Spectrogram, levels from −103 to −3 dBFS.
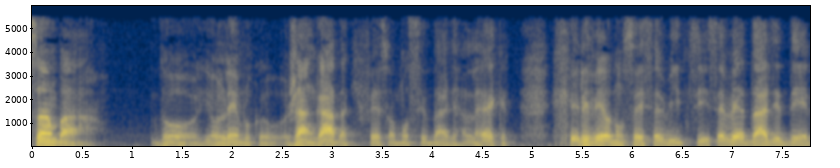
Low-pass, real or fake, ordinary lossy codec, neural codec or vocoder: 5.4 kHz; real; MP3, 48 kbps; none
